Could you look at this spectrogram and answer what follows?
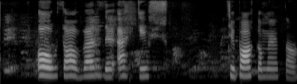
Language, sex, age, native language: Icelandic, male, 12, Icelandic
